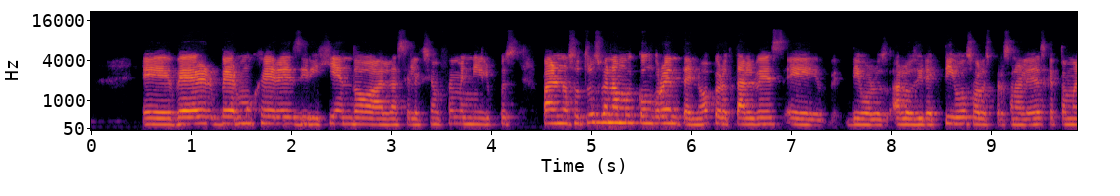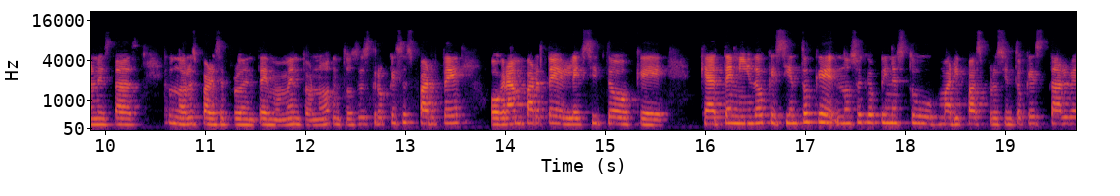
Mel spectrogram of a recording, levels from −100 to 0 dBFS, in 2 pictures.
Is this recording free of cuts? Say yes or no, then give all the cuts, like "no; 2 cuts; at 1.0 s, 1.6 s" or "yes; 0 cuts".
no; 2 cuts; at 10.6 s, 12.3 s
